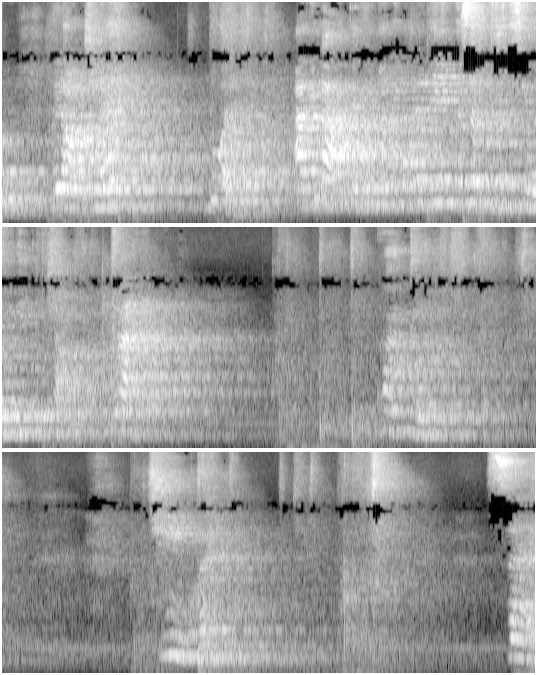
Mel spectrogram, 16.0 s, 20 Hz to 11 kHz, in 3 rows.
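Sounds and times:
woman speaking in a large hall: 0.0 - 8.0, 9.0 - 13.6, 15.2 - 16.0.

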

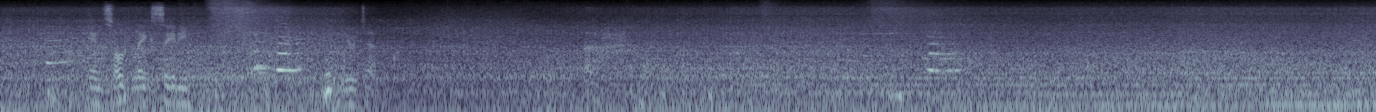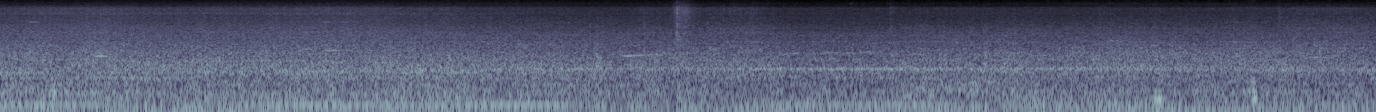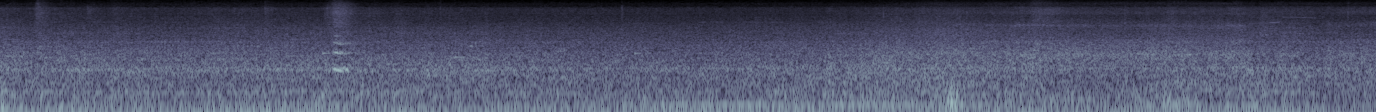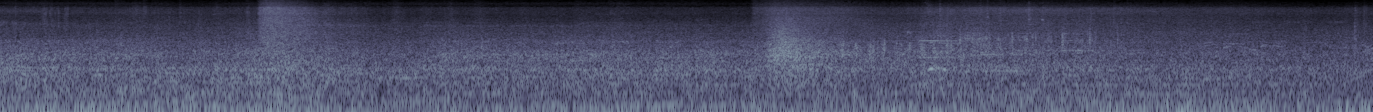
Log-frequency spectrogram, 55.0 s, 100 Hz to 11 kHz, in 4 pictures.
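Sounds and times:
diesel engines idling: 0.0 - 55.0.

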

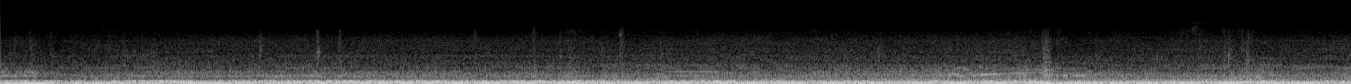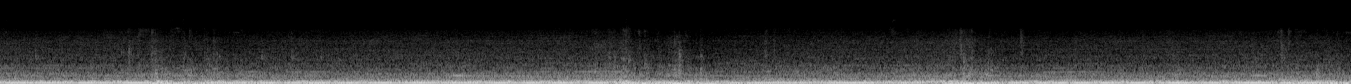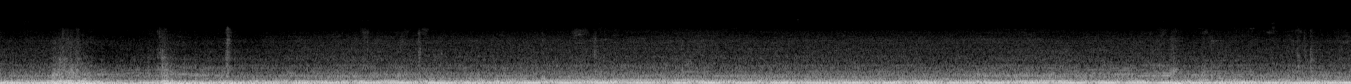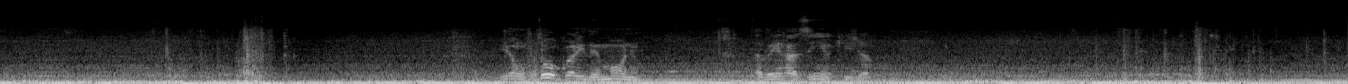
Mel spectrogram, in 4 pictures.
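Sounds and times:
excavator diesel engine rumbling: 0.0 - 54.0.

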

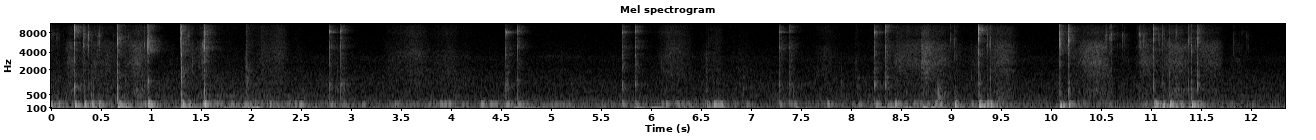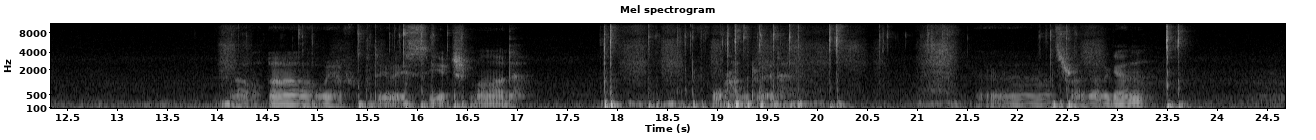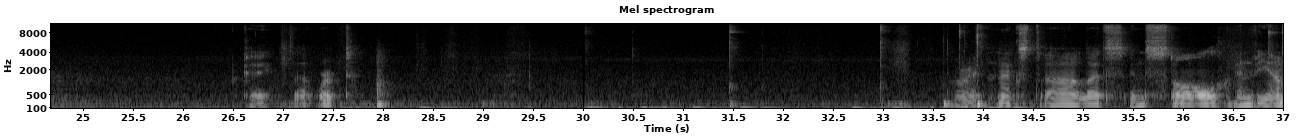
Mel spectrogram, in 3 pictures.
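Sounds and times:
man speaking: 14.1 - 17.1, 19.0 - 19.8, 21.6 - 23.4, 33.7 - 37.0.

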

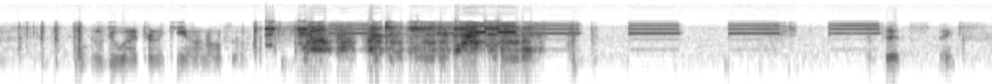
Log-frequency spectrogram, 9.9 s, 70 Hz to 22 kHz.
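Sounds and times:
multi-pitched electronic beeps: 2.7 - 8.8.

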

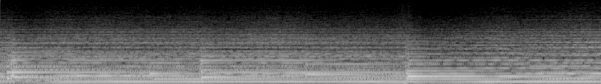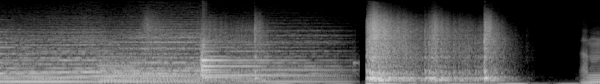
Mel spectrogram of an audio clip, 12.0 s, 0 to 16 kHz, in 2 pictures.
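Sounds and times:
music: 0.0 - 9.6
drum strikes ringing: 9.7 - 11.3.

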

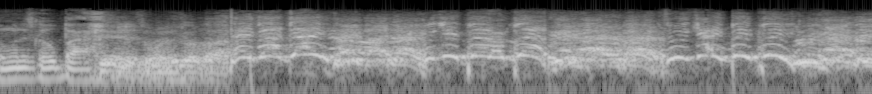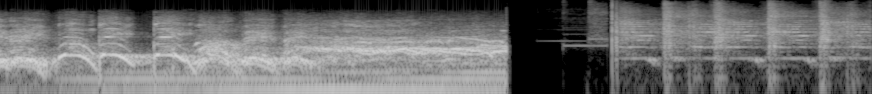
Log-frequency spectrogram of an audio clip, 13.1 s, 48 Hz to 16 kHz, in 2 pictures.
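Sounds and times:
players shouting and whooping: 6.0 - 10.4.

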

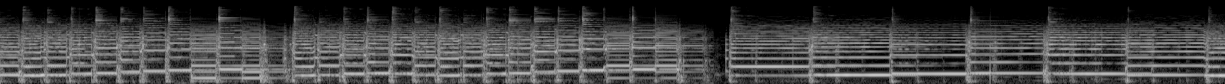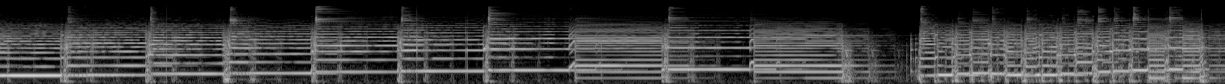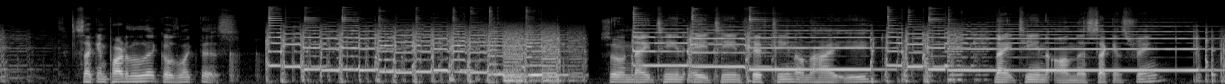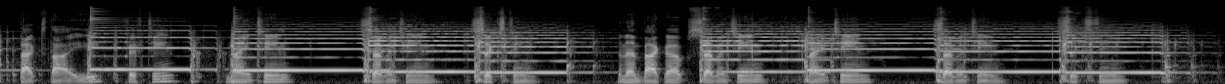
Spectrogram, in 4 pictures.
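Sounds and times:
electric guitar picked notes: 0.0 - 25.2, 27.2 - 49.0.

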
